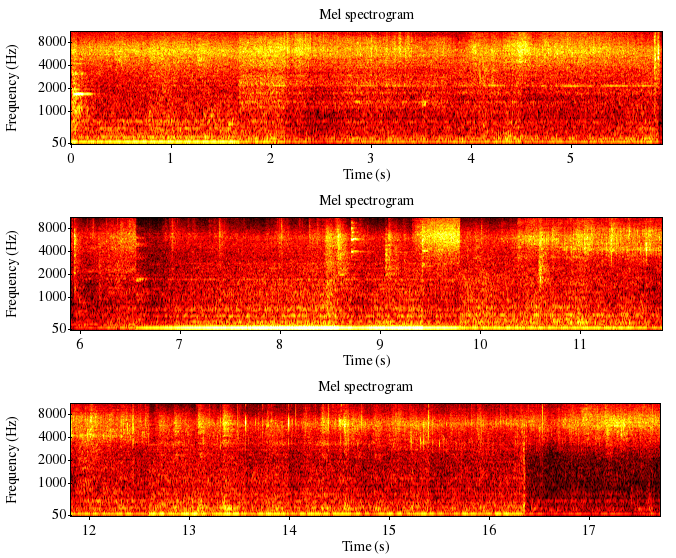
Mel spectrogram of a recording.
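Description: Restaurant kitchen ambience: food sizzling on a hot flat-top griddle, over a steady low hum, with scattered clicks and clinks.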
